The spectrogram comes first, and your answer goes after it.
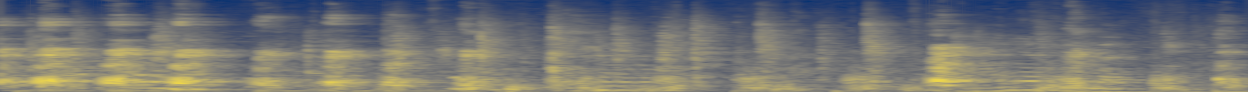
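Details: Pet micro pig Arya, angry at being left behind, grunts rapidly and repeatedly, about three grunts per second, with a sharper squeal near the end and background clatter.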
